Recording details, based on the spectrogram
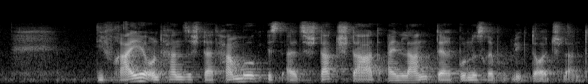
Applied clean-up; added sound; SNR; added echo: none; none; none; none.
